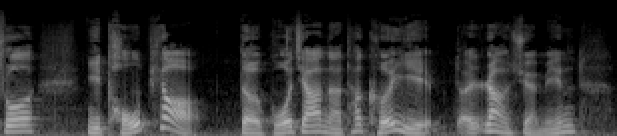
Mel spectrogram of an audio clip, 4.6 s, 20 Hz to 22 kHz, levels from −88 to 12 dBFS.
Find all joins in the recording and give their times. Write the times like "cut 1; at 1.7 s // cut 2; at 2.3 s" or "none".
none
